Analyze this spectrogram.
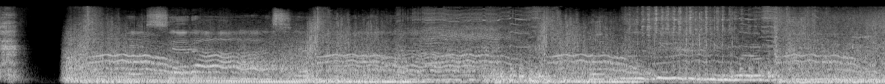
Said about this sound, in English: Oh, chainsaw!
